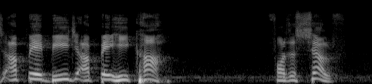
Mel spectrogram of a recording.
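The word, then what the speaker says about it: ਖਾਹੁ: It's ape bij, ape hi kha. For the self. The ha there has an onkard. That's a grammatical onkard. It's not for pronouncing purposes.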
